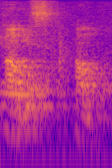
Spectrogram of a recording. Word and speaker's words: Humble: Humble. Pronounce the H.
